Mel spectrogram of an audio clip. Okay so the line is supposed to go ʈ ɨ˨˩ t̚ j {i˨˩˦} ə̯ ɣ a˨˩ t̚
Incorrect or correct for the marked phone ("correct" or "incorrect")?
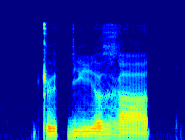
correct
